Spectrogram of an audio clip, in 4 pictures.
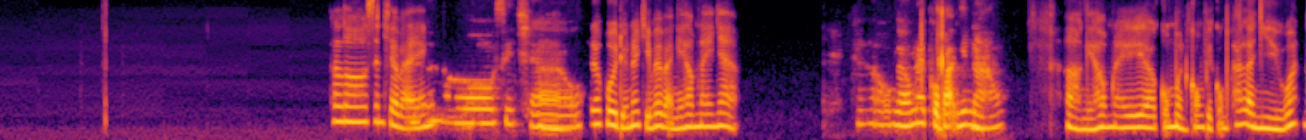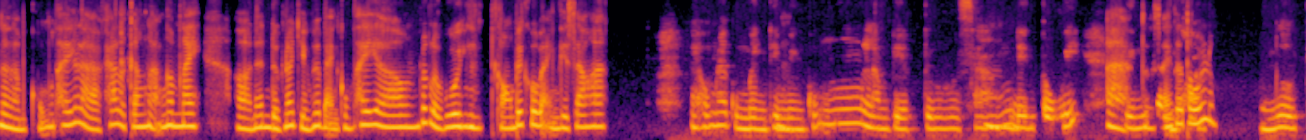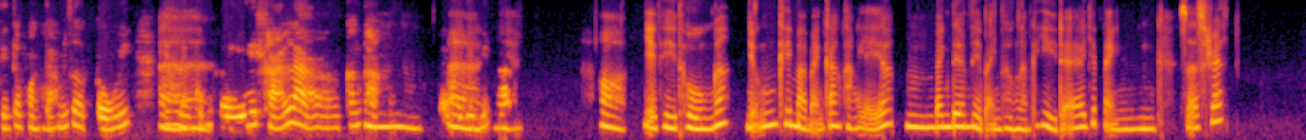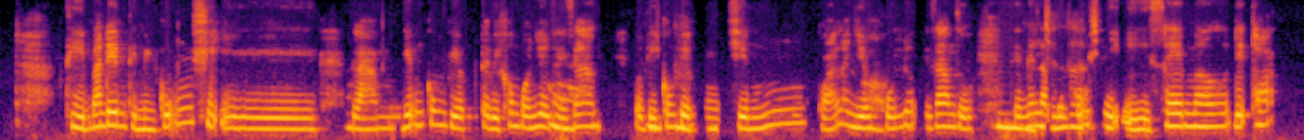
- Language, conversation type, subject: Vietnamese, unstructured, Bạn thường làm gì khi cảm thấy căng thẳng?
- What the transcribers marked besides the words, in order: tapping; other background noise; chuckle; static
